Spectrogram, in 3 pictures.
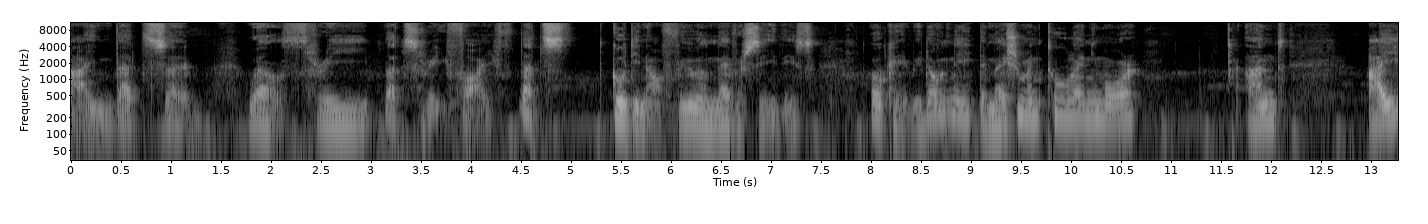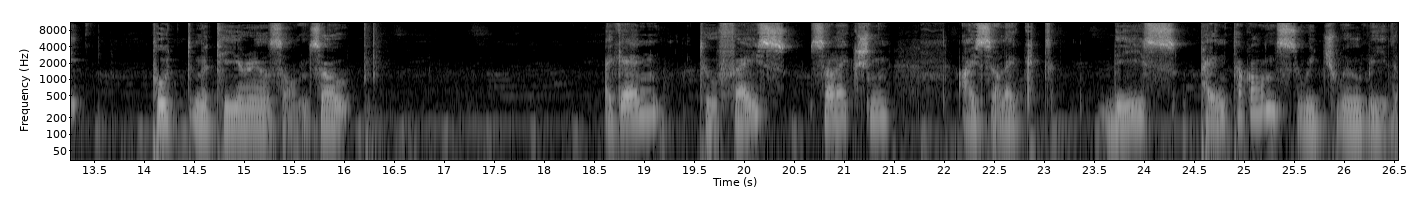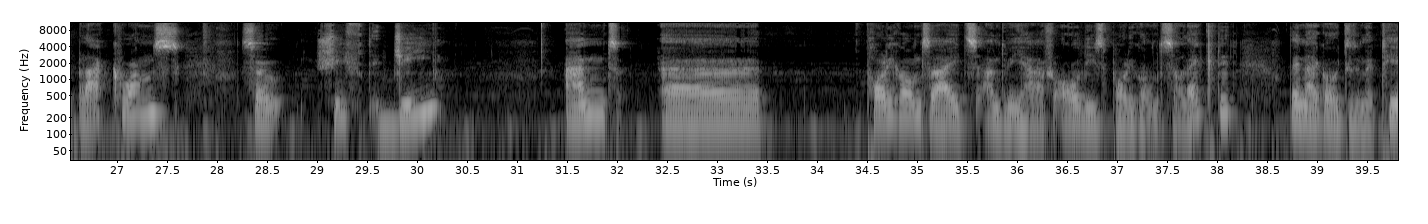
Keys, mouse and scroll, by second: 8.7 click, 11.9 middle click, 16.1 3, 21.2 click, 29.8 g, 34.3 click, 35.6 middle click, 39.3 click.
